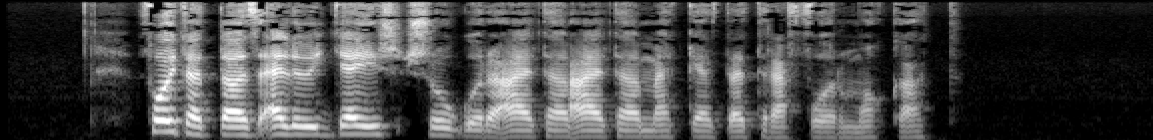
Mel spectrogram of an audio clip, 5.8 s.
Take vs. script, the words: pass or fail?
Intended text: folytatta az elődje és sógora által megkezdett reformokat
fail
